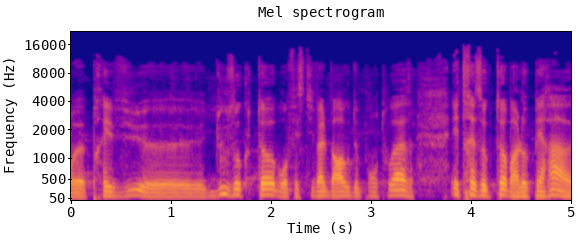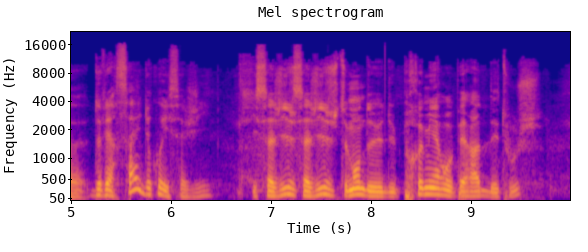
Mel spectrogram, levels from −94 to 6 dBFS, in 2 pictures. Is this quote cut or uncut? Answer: cut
